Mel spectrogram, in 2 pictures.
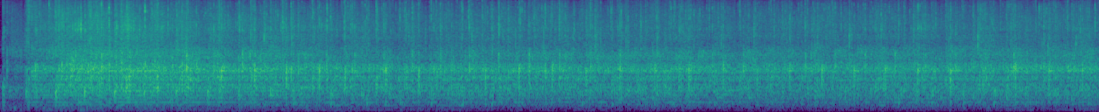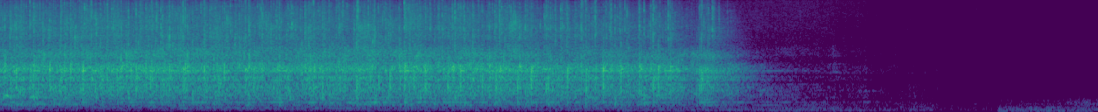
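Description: Applause from a roomful of people, breaking out at once and running steadily for about eighteen seconds before dying away.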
